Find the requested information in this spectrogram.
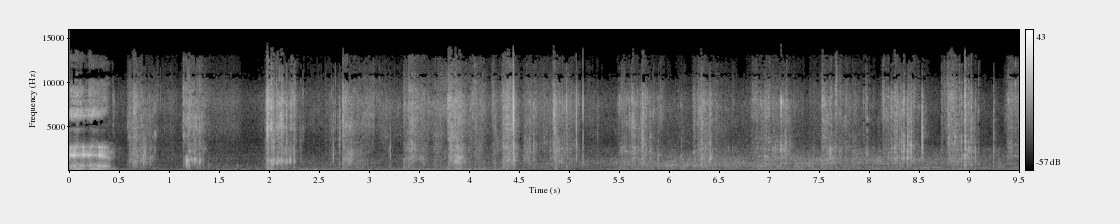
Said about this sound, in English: Here's the snow. Here's the snow. Listen to that crunch.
